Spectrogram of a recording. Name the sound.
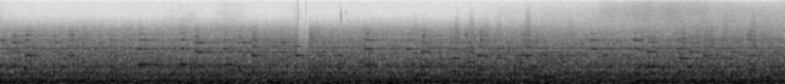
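train running between stations in a video game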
